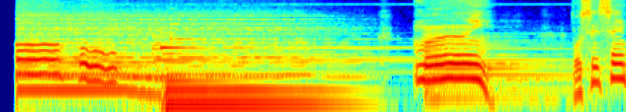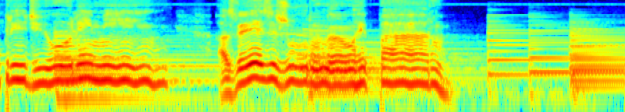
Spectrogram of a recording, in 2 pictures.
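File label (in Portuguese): dia das mães female filha, Dia das Mães – Para minha Mãe – Voz Feminina; dm fem filha; Telemensagens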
